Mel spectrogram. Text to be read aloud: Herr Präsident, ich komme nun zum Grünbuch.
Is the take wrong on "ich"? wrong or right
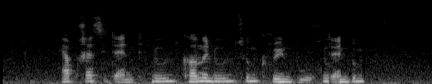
wrong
